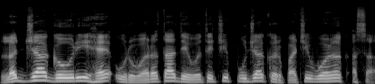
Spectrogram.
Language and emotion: Goan Konkani, neutral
